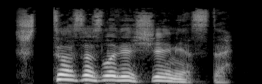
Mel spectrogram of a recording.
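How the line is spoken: Hiss. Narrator (Russian): прошипел новый голос

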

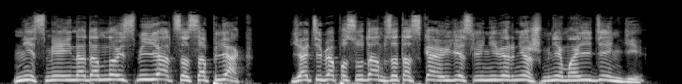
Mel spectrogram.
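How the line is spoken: Shouted. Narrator (Russian): закричала

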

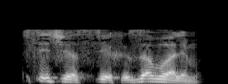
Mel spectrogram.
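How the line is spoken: Strained laugh under effort. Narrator (Russian): натужно хохотнул младший брат, пытаясь свалить очередного нападавшего

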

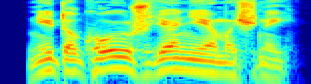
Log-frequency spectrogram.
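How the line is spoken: Quiet grumble. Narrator (Russian): тихо проворчал Макс

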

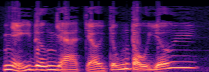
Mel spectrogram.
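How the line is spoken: Panicked cry. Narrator (Vietnamese): Kêu lên rồi giống như chó nhà có tang

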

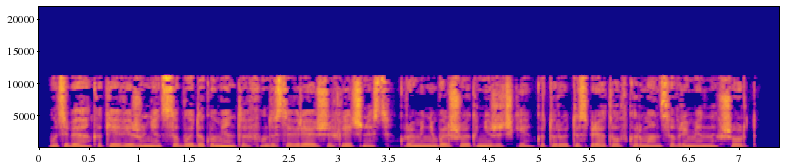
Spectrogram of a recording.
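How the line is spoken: Calm. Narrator (Russian): спокойно проговорила Эмилия

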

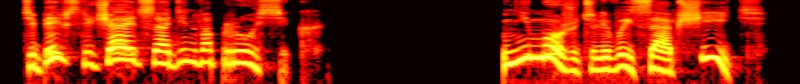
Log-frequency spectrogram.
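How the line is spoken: Extremely soft. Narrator (Russian): Чрезвычайно мягко начал Николай Парфенович

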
